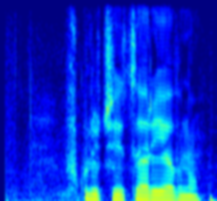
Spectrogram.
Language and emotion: Russian, neutral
